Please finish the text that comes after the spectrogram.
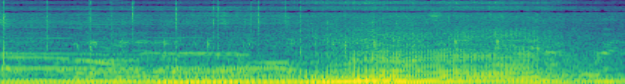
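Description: Stunt motorcycle engine revving hard at full throttle, a loud sustained howl rising and falling in pitch as the bike spins, with a crowd murmuring underneath.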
